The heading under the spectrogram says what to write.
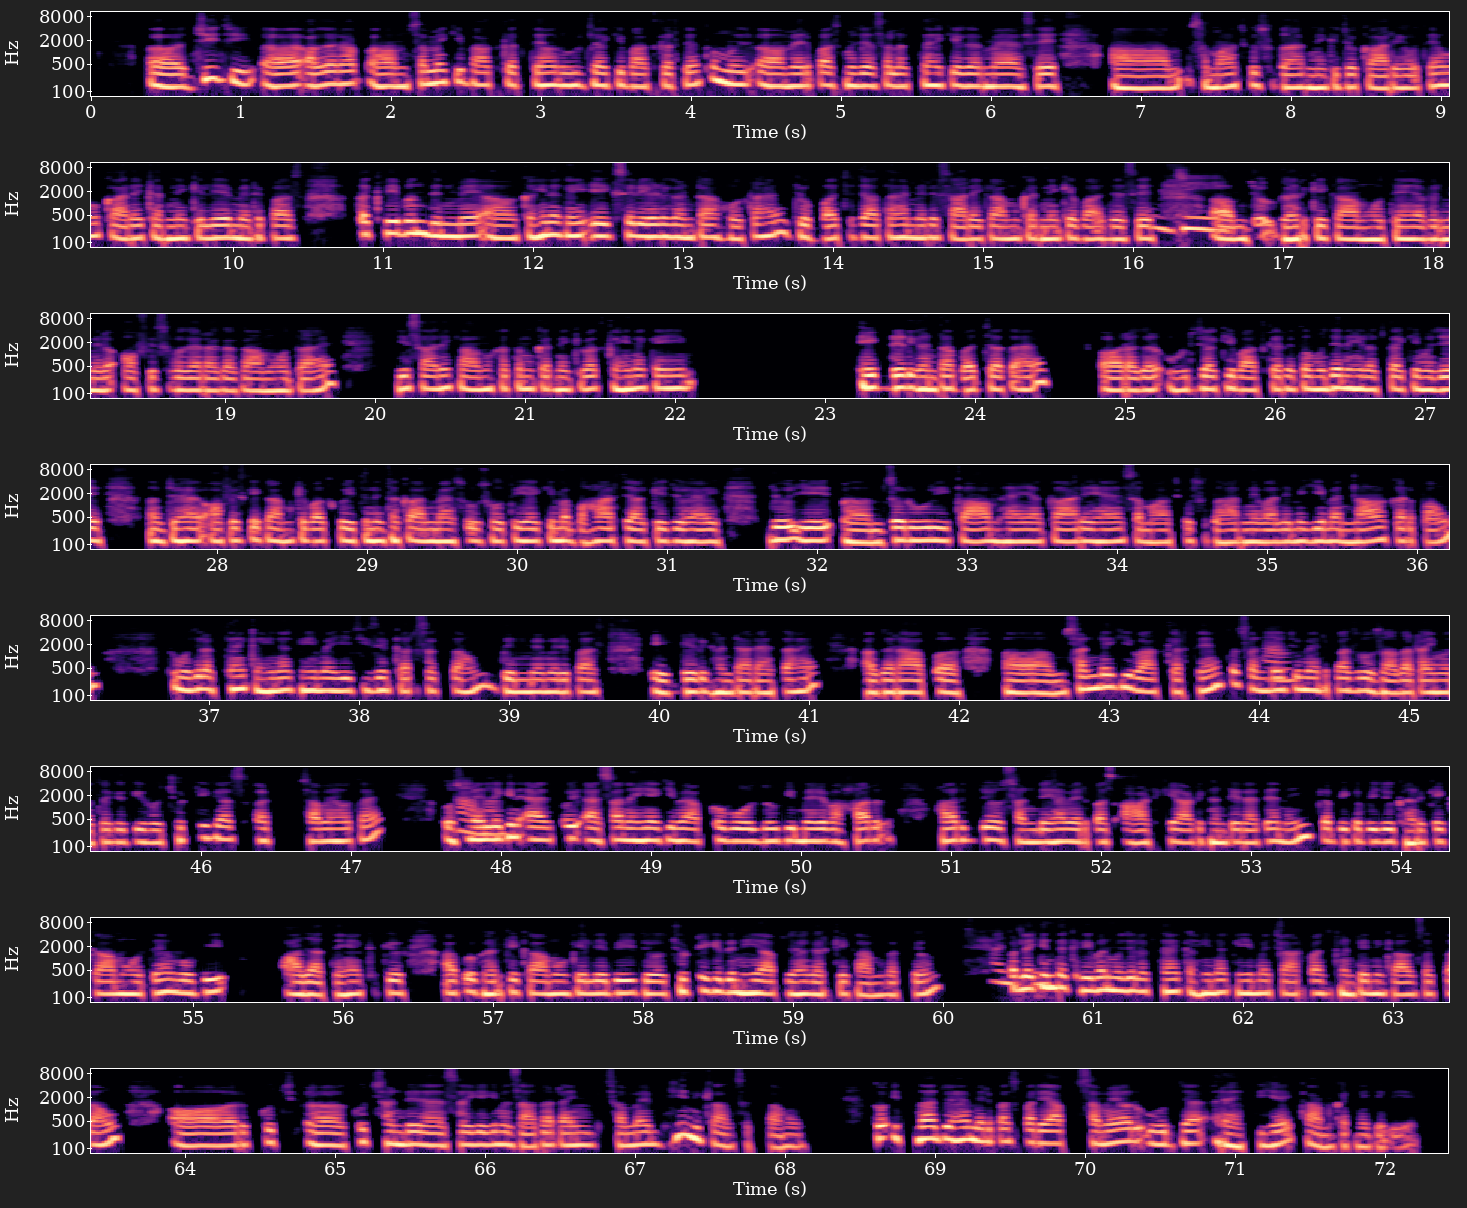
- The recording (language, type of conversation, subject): Hindi, advice, मैं अपने जीवन से दूसरों पर सार्थक और टिकाऊ प्रभाव कैसे छोड़ सकता/सकती हूँ?
- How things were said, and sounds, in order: other background noise; in English: "ऑफ़िस"; in English: "ऑफ़िस"; tapping; in English: "संडे"; in English: "संडे"; in English: "टाइम"; in English: "संडे"; in English: "संडे"; in English: "टाइम"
